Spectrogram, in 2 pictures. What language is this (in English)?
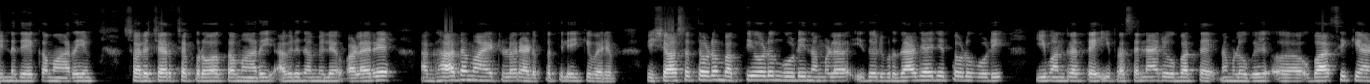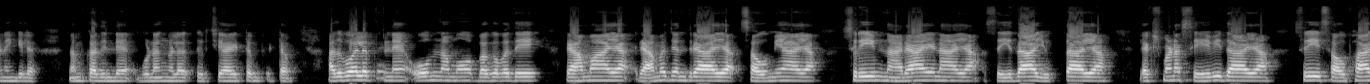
Malayalam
